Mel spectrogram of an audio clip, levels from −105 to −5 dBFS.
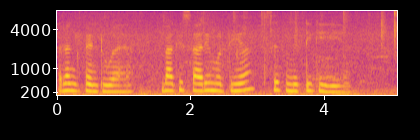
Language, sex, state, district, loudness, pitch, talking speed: Hindi, female, Uttar Pradesh, Varanasi, -19 LUFS, 235 Hz, 140 wpm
